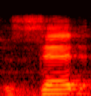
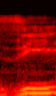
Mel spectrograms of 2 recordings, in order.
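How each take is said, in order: First: The letter is said the British way, zed. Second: The letter is said the American way, zee.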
